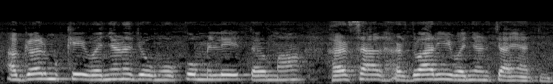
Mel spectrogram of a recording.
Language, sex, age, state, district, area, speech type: Sindhi, female, 60+, Maharashtra, Thane, urban, spontaneous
